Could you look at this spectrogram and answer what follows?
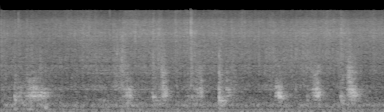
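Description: Egg fried rice sizzling in a nonstick pan as a wooden spatula stirs and scrapes it. Short scraping strokes come about every half second over a steady sizzle.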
